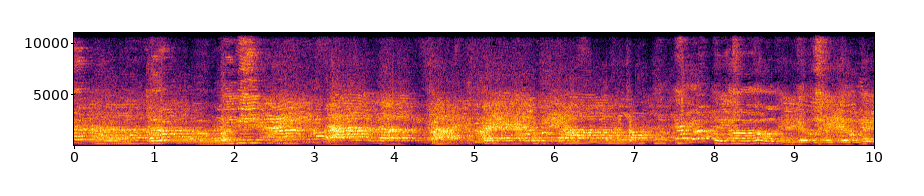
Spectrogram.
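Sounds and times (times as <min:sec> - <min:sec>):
man singing into microphone: 0:00.0 - 0:03.3, 0:05.7 - 0:10.0
electric guitar: 0:00.0 - 0:10.0.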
